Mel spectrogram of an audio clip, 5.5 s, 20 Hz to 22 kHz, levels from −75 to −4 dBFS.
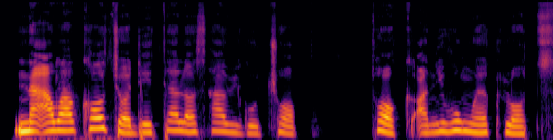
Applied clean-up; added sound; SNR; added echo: neural mask model DeepFilterNet 3.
